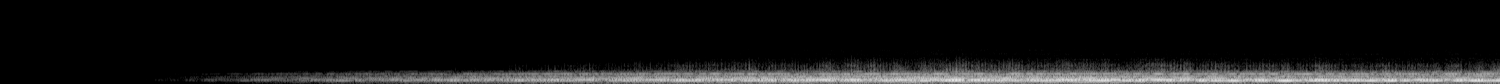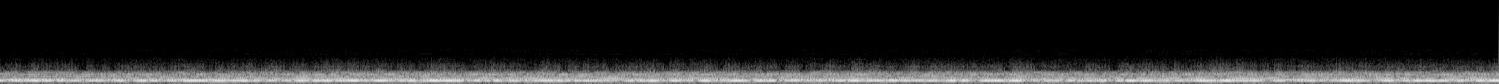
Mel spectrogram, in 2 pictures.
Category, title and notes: Sound effects > Electronic / Design
Hopeful glass drone
"Creepy musical glass" from xkeril, pitch-shifted, reversed and looped using the EHX 22500 dual loop pedal, with additional pitch shifting from EHX Pitchfork and sampled using Chase Bliss Onward. Resulting into a rather hopeful long drone pad.
ambient, artificial, drone, experimental, glass, soundscape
